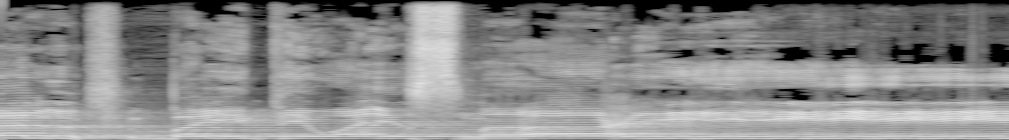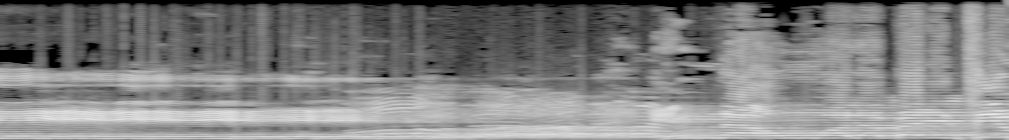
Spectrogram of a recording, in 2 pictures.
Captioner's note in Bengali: সশব্দ হাসি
